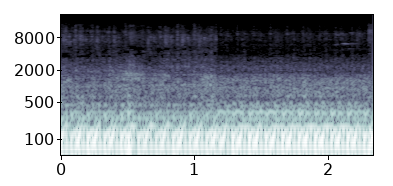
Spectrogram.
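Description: Victory Cross Country motorcycle's V-twin engine idling steadily, a low, even pulsing.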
